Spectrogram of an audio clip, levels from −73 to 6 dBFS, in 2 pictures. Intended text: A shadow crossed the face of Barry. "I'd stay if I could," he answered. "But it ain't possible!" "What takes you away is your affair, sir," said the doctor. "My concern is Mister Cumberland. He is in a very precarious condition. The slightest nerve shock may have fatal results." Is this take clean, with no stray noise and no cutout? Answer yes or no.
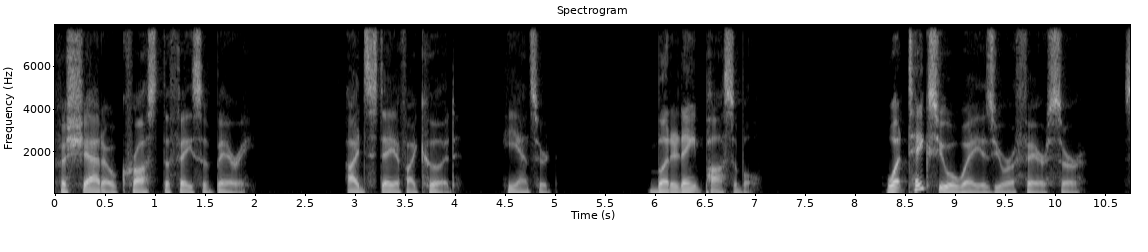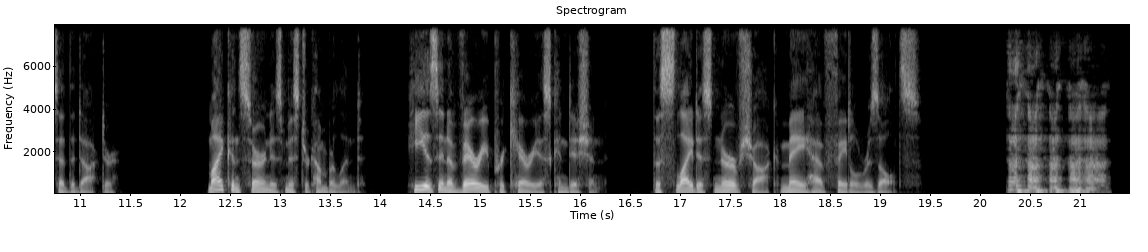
no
